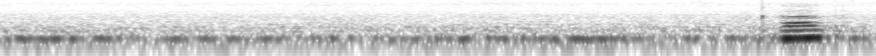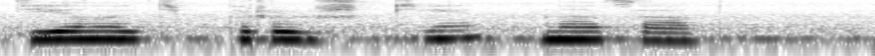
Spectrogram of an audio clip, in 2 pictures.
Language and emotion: Russian, neutral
